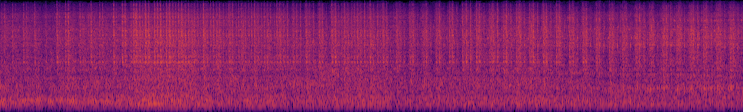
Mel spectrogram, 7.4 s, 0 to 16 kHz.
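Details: Barn-find 1929 Ford Model AA four-cylinder, first run in over 30 years, no coolant, cold: lumpy uneven idle with irregular tapping and no steady beat; seems to be missing on a cylinder.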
